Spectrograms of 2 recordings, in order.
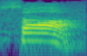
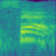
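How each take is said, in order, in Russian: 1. Звук толстый и тяжёлый, с задним гласным. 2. Звук тонкий и лёгкий, с передним гласным. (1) "Не говорим са" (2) "говорим са"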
